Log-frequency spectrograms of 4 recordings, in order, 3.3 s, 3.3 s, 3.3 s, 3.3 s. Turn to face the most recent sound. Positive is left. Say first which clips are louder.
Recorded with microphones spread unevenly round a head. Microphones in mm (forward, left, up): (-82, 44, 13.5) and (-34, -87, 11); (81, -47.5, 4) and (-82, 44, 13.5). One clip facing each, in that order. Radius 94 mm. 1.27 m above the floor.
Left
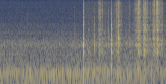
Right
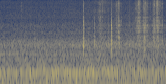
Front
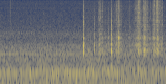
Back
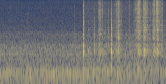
# left 9 dB, even
turn(degrees=85)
